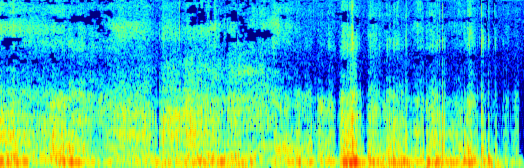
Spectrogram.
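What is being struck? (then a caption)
Foam microphone windscreen. Fingertips and nails of both hands scratch a black foam windscreen on a silver microphone. The result is a dense, muffled, rumbling scrape concentrated in the low end, with a steady hum-like tone and brief louder swells of friction partway through before it fades out.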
